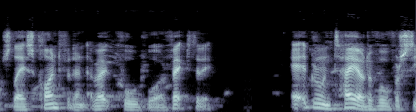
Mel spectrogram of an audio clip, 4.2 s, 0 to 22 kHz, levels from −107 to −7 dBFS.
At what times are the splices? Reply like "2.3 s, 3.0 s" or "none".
3.1 s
